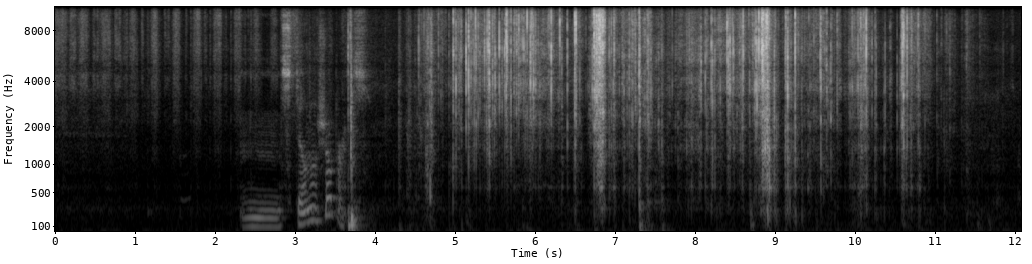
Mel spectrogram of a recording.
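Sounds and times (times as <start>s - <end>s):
wrapper tearing and crinkling: 4.4s - 11.4s.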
